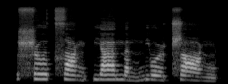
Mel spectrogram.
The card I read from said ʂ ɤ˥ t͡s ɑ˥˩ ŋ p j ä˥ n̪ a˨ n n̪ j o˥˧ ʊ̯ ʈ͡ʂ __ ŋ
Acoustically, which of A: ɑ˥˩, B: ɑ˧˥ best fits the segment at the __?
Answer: A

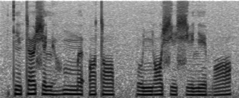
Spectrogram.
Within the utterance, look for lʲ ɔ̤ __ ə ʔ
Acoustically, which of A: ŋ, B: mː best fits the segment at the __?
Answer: B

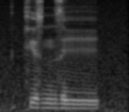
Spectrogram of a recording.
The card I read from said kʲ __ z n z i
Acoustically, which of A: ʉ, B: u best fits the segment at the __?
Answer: A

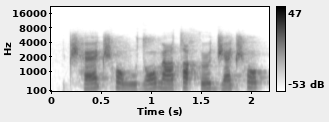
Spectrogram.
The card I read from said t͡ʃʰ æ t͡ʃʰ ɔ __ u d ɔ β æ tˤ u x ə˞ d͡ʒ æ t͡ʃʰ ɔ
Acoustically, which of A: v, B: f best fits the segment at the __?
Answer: A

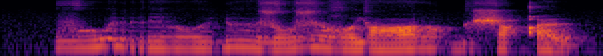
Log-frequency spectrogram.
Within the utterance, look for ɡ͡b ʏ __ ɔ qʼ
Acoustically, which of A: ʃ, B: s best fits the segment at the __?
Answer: A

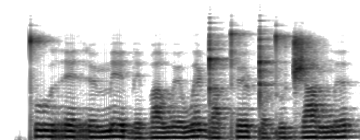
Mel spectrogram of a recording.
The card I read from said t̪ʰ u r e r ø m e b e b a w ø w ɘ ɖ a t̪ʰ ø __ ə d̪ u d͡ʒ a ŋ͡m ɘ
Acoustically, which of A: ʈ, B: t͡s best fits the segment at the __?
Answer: A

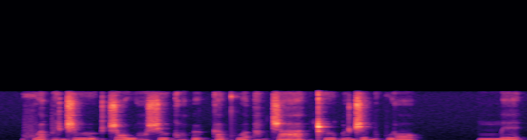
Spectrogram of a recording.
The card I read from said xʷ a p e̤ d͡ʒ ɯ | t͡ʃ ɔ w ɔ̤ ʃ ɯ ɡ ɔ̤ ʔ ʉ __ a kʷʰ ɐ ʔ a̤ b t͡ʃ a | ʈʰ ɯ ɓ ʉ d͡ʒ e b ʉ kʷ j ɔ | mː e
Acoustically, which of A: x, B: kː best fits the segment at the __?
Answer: B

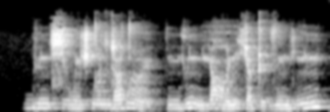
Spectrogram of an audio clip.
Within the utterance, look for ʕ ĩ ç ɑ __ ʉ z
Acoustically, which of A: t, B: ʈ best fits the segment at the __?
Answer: B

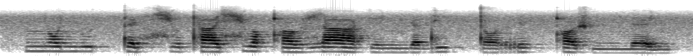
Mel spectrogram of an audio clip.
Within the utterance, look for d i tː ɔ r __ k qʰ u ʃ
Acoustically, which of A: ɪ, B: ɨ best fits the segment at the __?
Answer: A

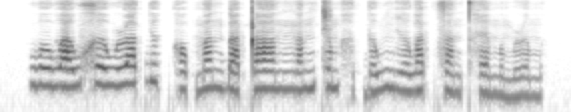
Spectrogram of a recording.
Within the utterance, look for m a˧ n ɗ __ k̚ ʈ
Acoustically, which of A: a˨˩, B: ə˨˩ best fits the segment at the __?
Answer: A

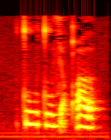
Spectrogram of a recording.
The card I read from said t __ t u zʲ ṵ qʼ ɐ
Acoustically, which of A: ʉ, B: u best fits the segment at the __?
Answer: B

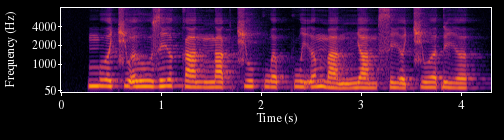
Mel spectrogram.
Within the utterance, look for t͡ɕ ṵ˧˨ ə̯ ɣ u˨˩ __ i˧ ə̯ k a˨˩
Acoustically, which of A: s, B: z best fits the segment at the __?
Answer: B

